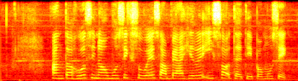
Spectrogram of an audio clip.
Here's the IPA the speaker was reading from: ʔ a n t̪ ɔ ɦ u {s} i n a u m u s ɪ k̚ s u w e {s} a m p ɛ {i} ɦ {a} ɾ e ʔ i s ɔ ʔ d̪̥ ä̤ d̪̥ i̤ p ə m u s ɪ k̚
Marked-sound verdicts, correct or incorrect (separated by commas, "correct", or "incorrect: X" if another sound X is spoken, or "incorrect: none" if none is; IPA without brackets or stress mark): correct, correct, incorrect: a, incorrect: i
